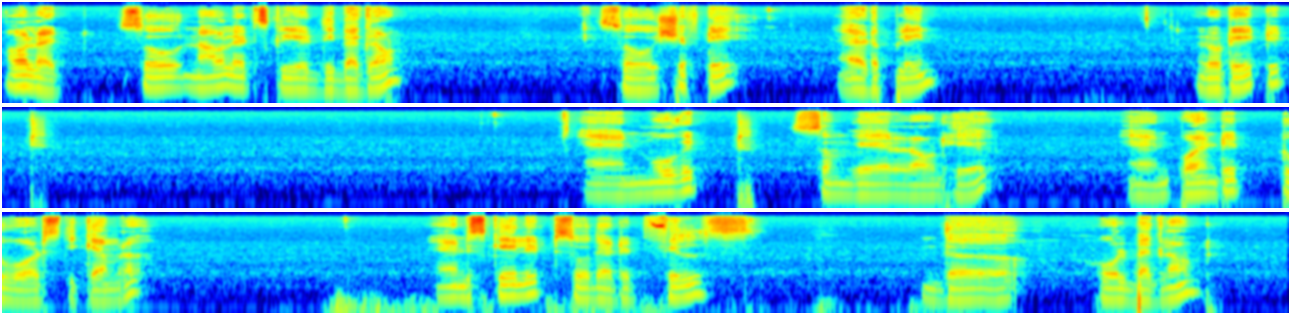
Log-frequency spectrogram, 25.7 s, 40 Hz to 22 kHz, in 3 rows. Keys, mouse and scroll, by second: 0.0-0.3 scroll up 5, 1.4 shift+middle click, 1.8 scroll up 1, 2.3-3.7 middle drag, 3.7-4.3 scroll down 1, 4.3-5.0 scroll down 1, 5.8 shift+a, 8.3 r, 12.7 click, 14.4-14.7 scroll down 1, 16.3 click, 20.8 s, 24.4-24.9 scroll up 1, 25.2 s.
